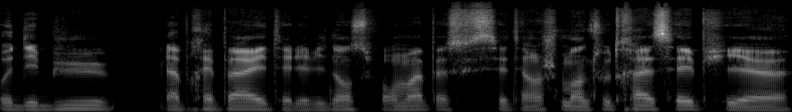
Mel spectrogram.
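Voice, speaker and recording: The recording is very clean, with a silent background. A man with a medium pitch speaks at a moderate pace in a monotone, flat way. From France, Grenoble and Madagascar. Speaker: startup CEO. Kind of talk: podcast interview. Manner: hesitant, many fillers.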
